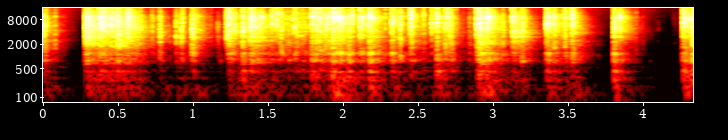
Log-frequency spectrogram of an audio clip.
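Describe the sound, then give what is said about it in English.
Glass breaking and crunching in a run of sharp, bright crackling bursts, loud and dense, broken by a few brief pauses, with no voices. “Glass is correct.”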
